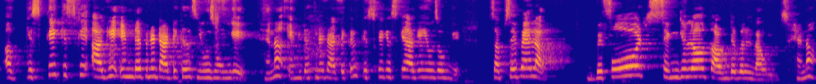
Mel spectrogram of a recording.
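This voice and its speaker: A young woman with a high voice teaches an exam-prep grammar lesson. She keeps asking her class questions and then answers them herself.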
